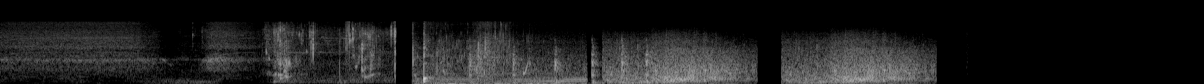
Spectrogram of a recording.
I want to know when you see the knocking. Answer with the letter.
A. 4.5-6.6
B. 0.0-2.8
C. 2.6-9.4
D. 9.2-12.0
A.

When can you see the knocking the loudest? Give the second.
6 s.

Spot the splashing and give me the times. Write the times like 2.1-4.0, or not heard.
2.6-9.4.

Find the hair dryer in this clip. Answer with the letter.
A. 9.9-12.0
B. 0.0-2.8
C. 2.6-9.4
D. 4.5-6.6
B.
